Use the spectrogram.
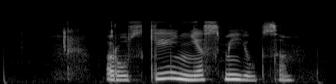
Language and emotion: Russian, neutral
